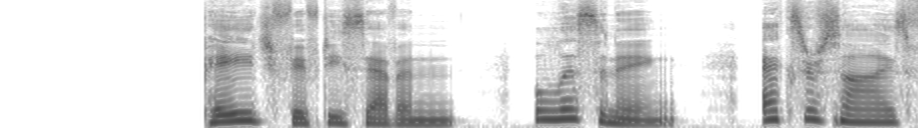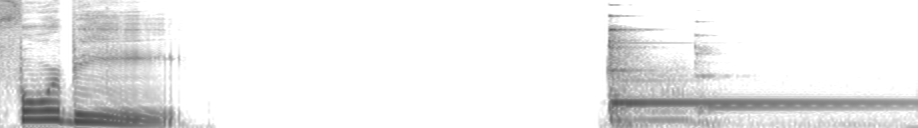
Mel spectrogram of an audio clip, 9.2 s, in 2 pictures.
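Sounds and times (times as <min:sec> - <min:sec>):
speech: 0:01.0 - 0:05.6
two-tone doorbell chime: 0:07.6 - 0:09.1.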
